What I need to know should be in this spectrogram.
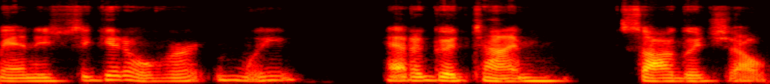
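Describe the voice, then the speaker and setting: Very deep and low in pitch, a woman speaks with ordinary pitch variation. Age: 80s+. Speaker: vlogger. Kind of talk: casual chat. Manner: halting.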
